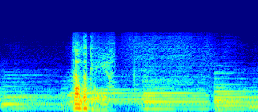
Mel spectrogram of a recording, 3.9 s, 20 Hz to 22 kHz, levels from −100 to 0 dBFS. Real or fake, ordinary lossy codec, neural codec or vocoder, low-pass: fake; Opus, 16 kbps; codec, 44.1 kHz, 2.6 kbps, SNAC; 7.2 kHz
